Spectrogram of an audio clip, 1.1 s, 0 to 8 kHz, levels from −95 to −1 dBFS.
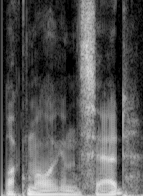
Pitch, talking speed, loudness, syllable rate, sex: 85 Hz, 165 wpm, -15 LUFS, 4.9 syllables/s, male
